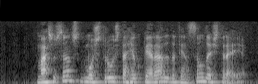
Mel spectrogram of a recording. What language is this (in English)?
Portuguese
